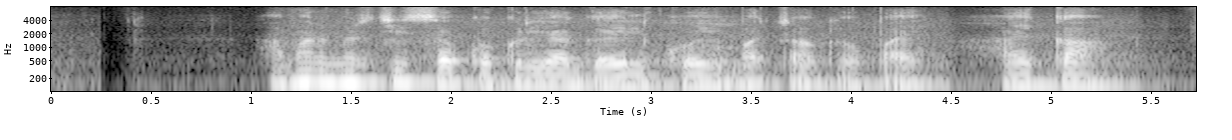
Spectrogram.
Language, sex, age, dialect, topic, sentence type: Magahi, male, 56-60, Western, agriculture, question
